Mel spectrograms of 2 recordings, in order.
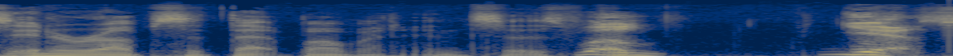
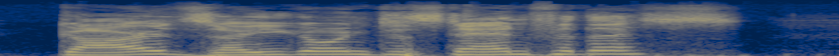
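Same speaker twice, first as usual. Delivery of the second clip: scornful, loud, pitched-up scoff; 9 semitones higher, 5 dB louder than usual. A narrator voices Bakaris the Younger calling on the guards: scoffing Bakaris the Younger. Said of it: "just scoffs and says".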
